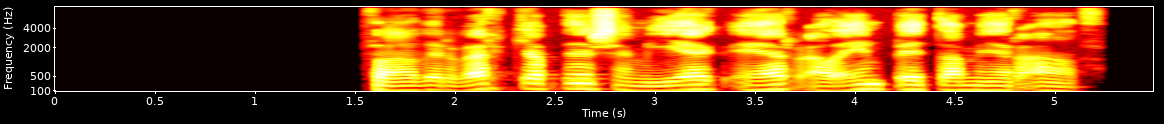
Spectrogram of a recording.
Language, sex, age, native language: Icelandic, male, 50-59, Icelandic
